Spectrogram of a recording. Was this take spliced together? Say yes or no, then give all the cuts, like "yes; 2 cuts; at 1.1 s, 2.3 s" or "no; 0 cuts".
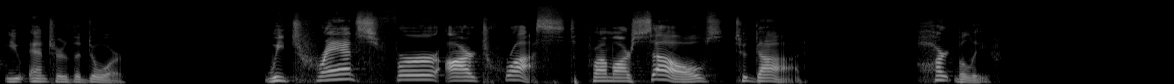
yes; 2 cuts; at 5.8 s, 7.3 s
